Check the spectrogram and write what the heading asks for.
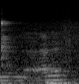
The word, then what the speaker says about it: Elif: And Elif, yeah, I said it right?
